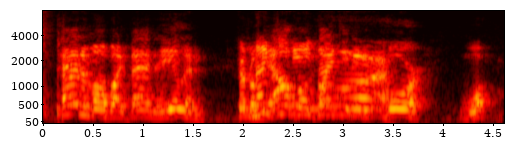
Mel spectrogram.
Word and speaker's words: Van Halen: I can't pronounce this band properly. Oh, come on. See, Vun-Alin. No, it's Panama by Van Halen.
